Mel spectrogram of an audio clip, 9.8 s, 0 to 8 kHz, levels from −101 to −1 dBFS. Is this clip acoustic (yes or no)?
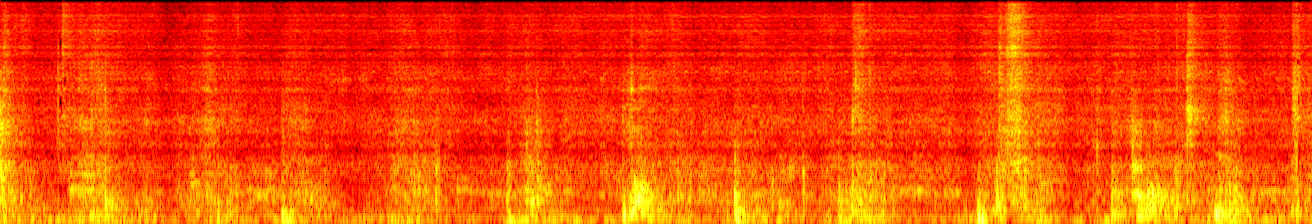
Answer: no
